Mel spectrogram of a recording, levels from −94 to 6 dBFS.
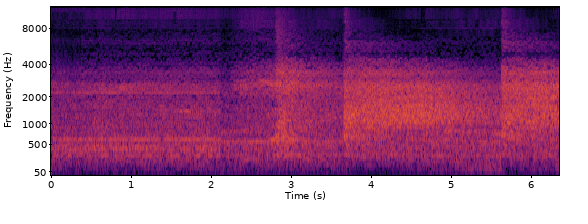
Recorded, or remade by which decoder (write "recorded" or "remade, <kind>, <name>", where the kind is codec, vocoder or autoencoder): recorded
